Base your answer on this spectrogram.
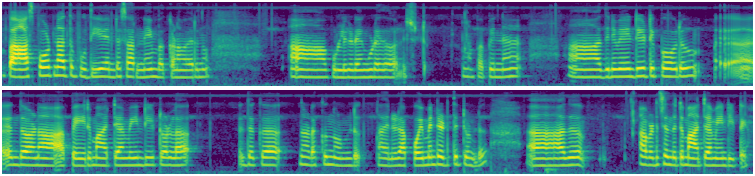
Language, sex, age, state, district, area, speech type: Malayalam, female, 18-30, Kerala, Alappuzha, rural, spontaneous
